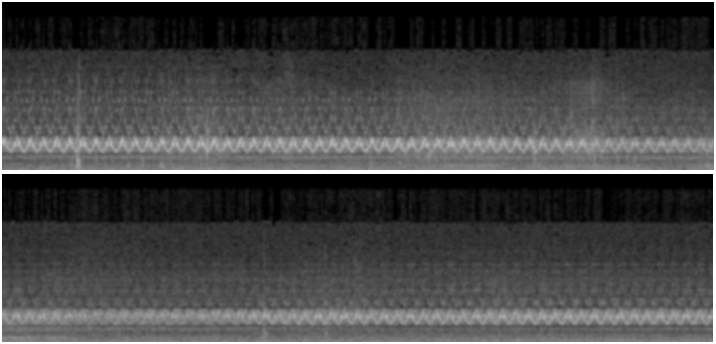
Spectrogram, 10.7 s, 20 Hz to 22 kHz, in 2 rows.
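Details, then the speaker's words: Outdoors at night at a riverfront marina: high shrill buzzing pulsing about three bursts a second, like a cricket times 100; traced to an electrical box, electronic alarm. "And there's some strange noise outside. It sounds like a cricket times 100. Could be the guy next door got something."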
